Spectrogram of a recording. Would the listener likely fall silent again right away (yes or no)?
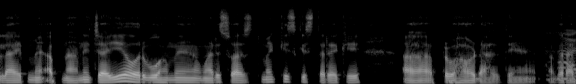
no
